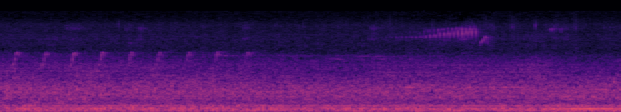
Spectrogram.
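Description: A small bird chirping over and over, about three to four short chirps a second, stopping after about two and a half seconds, with a brief buzzy high call about four seconds in, over a steady low hum.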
